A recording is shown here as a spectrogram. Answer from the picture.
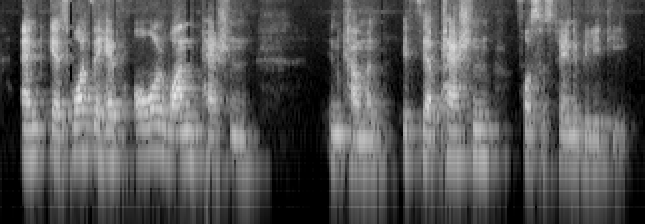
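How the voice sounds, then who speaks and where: Speaking with a German accent at a fairly slow pace, a man with a fairly high pitch keeps a monotone, flat intonation. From Germany. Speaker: corporate sustainability director, panel moderator. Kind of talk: panel discussion moderation.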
